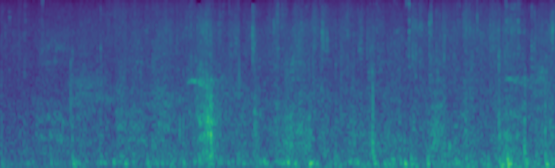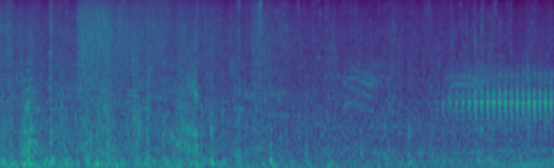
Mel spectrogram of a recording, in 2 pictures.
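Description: Horses' hooves clip-clop as riders move in single file through woods, producing a steady, continuous patter of overlapping hoofbeats at moderate loudness with no talk.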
